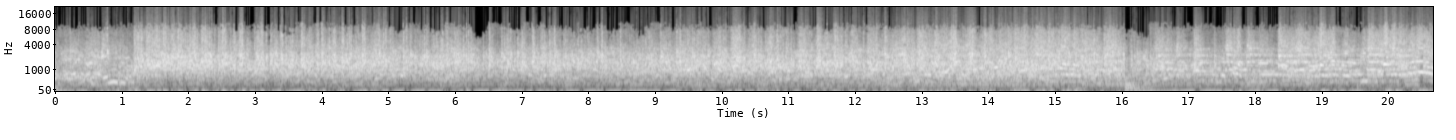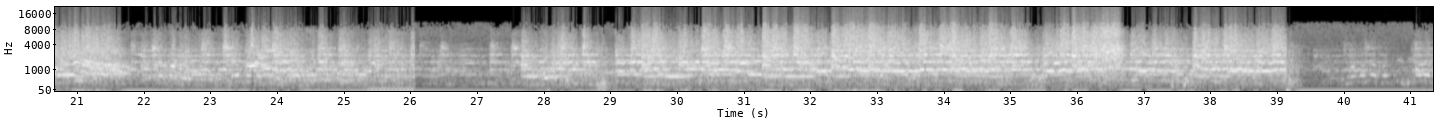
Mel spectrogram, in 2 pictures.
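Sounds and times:
bells of Santa María pealing during procession: 0.0 - 41.3
crowd voices: 0.0 - 41.3.

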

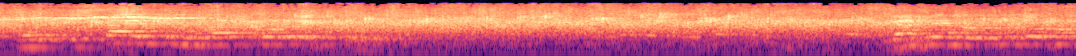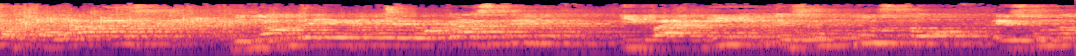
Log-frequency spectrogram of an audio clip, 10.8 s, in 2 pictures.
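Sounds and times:
audience applause: 0.0 - 7.4
speech: 0.1 - 1.8, 6.6 - 7.5, 8.6 - 10.7.

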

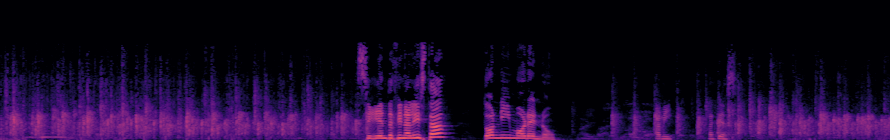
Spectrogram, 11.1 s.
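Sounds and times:
loud audience applause: 0.0 - 4.9, 7.6 - 11.1
speech: 4.6 - 7.0, 8.2 - 9.3.

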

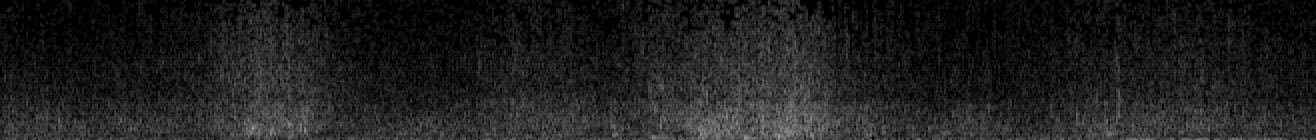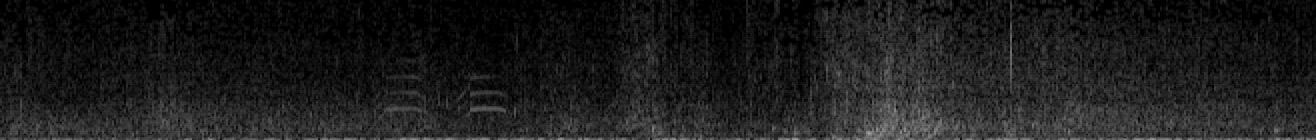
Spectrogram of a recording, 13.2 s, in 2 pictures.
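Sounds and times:
sea waves breaking at the shoreline: 0.0 - 13.1
steady low wash of sea at the shoreline: 0.0 - 13.1
faint bird chirps: 8.5 - 9.2.

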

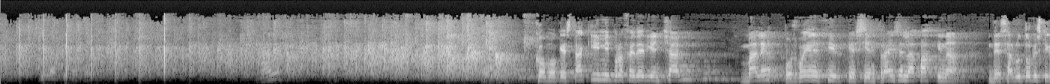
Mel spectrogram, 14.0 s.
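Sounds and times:
audience applause: 0.0 - 7.2
speech: 0.7 - 1.4, 3.5 - 4.2, 7.2 - 14.0.

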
